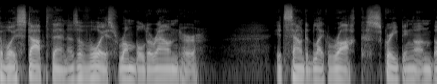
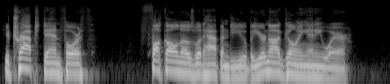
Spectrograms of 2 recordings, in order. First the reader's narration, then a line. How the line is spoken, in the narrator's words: She secured the external lock and shouted through the door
